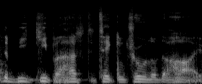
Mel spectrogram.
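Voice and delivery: put-on low, quiet tough-guy growl.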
